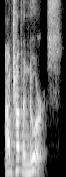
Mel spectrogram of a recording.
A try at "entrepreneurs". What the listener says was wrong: entrepreneurs. I think you were emphasizing Trump in the middle, but I just want to make sure, just clarifying the announcement. Entrepreneurs.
